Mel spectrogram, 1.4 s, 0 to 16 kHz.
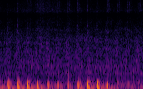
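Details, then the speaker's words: Honda XR150 single-cylinder motorcycle after rebuild (previously noisy and smoky, run low on oil; tensioner, not timing chain, at fault): steady even idle at about ten thumps a second, no smoke, no noise. "Start na start. Good. Uy one fly. Wala na siyang usok. Wala ng ingay."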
